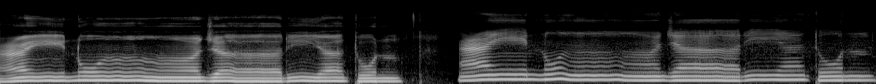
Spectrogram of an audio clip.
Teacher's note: তানবিনের পরে ইকফার হরফ জিম আসার কারণে আমরা তানবিনকে গুন্নাহ সহ গোপন করে পড়েছি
